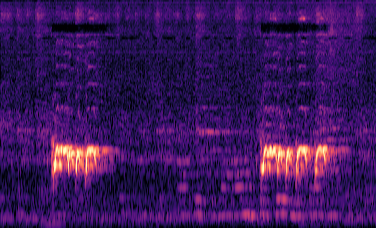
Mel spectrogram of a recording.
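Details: Two crisp, staccato cooing phrases from a local wild zebra dove, a 'Cristal tembus' singer, each a quick run of ringing pulses, with soft low background noise between them.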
